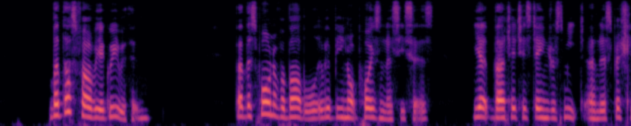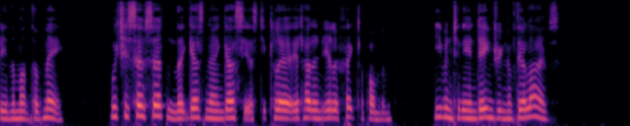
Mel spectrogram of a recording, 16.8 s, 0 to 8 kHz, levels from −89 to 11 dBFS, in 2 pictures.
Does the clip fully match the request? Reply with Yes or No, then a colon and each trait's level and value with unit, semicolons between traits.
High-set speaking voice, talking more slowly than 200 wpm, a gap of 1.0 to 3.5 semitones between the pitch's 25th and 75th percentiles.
No: high, 200 Hz; fast, 205 wpm; average, 2.8 semitones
